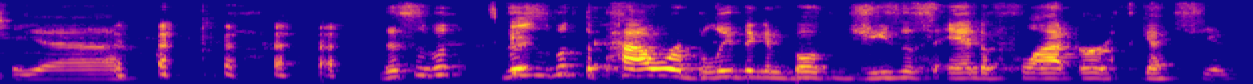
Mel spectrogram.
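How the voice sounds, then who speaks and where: A man's voice: fairly high pitch, animated, unhurried, pauses often. A man co-hosting a podcast in casual chat who laughs often, swears freely and announces the next match. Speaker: podcast co-host. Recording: dull lo-fi recording.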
